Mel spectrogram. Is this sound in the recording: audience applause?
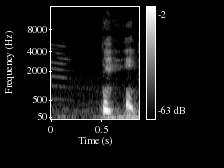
no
